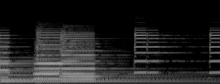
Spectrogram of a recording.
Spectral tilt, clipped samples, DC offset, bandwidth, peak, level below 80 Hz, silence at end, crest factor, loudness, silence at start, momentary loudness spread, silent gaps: -5.5 dB/octave; under 0.1%; under 0.1%; 10.5 kHz; -14 dBFS; -64 dBFS; 0 s; 18 dB; -30 LUFS; 0 s; 15 LU; none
